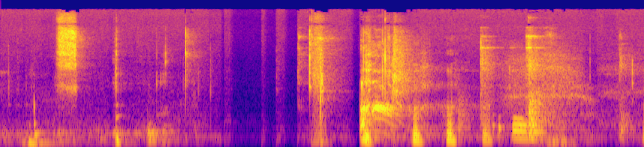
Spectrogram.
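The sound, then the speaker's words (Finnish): A beer bottle cap pops off with a short metallic clink and hiss, then after a brief silence a can's tab cracks open with a sharp snap and fizzing spray, with faint clinks around it. “Huomasitteko eron? Kummalla oli pullossa ja kummalla oli tölkissä?”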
